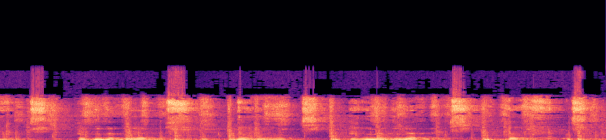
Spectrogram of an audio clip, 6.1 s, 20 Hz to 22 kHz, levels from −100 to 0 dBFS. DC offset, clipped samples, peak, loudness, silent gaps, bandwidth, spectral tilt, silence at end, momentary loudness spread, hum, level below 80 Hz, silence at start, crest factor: under 0.1%; 0.3%; 0 dBFS; -11 LUFS; none; 12 kHz; -2.5 dB/octave; 0 s; 9 LU; none; -38 dBFS; 0 s; 12 dB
